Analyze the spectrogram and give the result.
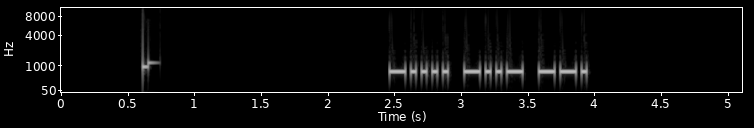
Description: Morse code, heard as a keyed tone, about 29 wpm, 700 Hz. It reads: 6XG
